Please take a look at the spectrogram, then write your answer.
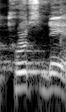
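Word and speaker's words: Thursday: इसको लोग बाग थुर्स डे नहीं पढ़ते, थर्सडे पढ़ते हैं, क्योंकि थुर्स डे अच्छा सा नहीं लगता, कई बार अच्छा लगने के ऊपर इसमें प्रोनाउंसिएशन हो जाता है, तो थर्सडे बोलते हैं।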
